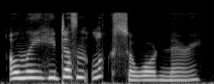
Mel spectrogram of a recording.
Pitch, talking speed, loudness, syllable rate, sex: 255 Hz, 170 wpm, -18 LUFS, 5.3 syllables/s, female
